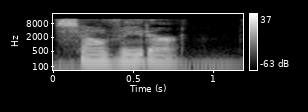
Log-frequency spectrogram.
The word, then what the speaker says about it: Salveter: Center and I had to learn how to pronounce my guest name, but his name is Dan Salvar.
